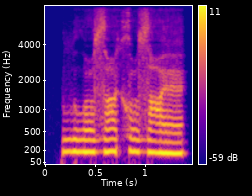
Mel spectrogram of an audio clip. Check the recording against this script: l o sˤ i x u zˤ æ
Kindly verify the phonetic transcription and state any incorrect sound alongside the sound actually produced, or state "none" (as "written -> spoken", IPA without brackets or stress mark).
sˤ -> zˤ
